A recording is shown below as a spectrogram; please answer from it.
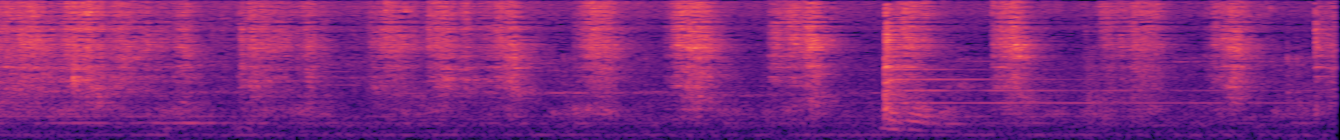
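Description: Spice powders, salt and dry mango (amchur) powder being stirred together in a bowl for sambar vadi, giving a steady soft rasping, scraping rub with light clinks of utensil against the bowl and one sharper knock partway through.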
